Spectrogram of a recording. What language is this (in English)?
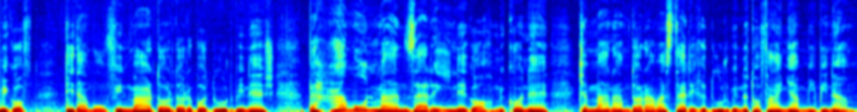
Persian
